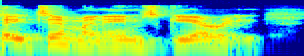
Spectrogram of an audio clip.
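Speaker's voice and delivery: normal talking voice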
